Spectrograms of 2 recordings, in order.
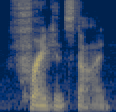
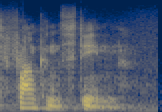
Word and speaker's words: Frankenstein: to be talking about Frankenstein. That's Frankensteen. Or however you want to pronounce it, I guess. But it actually is. I'm fairly certain. I guess if you wanted to do it in German, Inga can correct me on this.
